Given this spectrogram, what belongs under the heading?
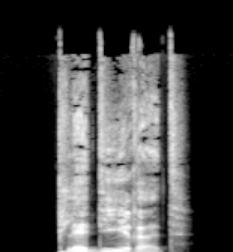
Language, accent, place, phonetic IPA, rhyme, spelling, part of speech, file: German, Germany, Berlin, [plɛˈdiːʁət], -iːʁət, plädieret, verb, De-plädieret.ogg
- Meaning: second-person plural subjunctive I of plädieren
